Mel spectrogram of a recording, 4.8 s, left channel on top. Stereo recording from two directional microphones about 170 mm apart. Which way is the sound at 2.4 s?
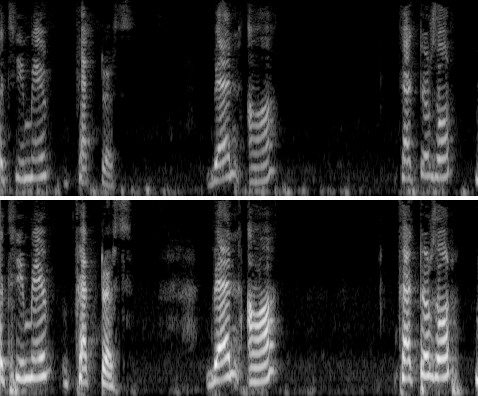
35° right (ahead or behind).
